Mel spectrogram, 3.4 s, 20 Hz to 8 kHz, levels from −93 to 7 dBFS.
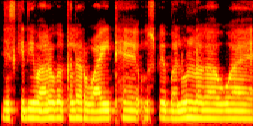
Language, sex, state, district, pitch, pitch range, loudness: Hindi, male, Jharkhand, Ranchi, 145 Hz, 145-150 Hz, -15 LUFS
